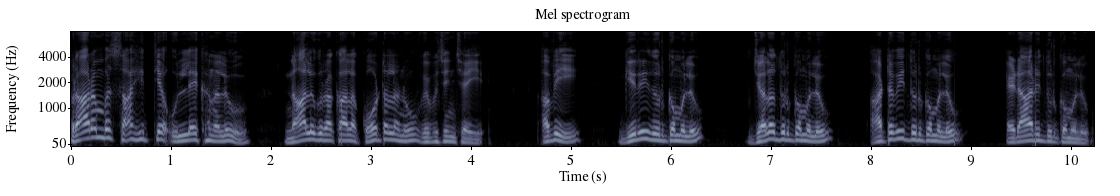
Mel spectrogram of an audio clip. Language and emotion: Telugu, neutral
